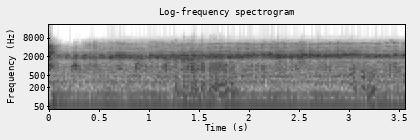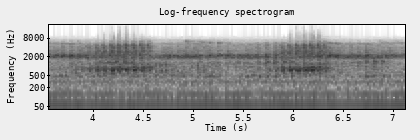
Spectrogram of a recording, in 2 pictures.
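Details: Captive male Nagoya Daruma pond frog, a green individual netted from a stream, giving two short pulsed croaking bursts near the end over a continuous high-pitched background drone.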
